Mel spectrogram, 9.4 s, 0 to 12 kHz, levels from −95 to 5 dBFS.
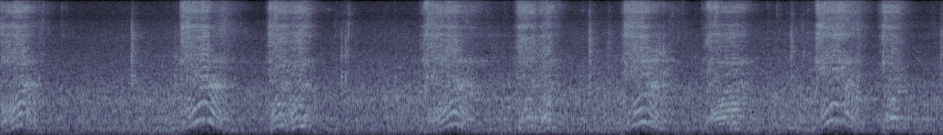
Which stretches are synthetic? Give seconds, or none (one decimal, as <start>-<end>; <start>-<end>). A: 4.7-5.5; 8.4-9.4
